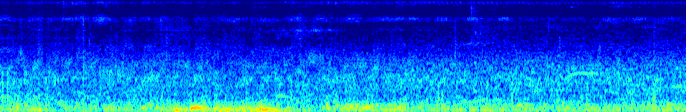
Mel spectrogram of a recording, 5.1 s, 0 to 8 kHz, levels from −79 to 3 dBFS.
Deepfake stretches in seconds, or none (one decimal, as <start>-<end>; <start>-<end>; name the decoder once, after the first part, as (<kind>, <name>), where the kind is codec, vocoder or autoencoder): 0.0-3.1 (codec, HILCodec)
